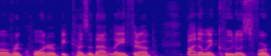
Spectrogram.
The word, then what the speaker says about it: Lathrop: Like a 50%, 100% growth quarter over quarter because of that Lathrop? By the way, kudos for pronouncing Lathrop correctly.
